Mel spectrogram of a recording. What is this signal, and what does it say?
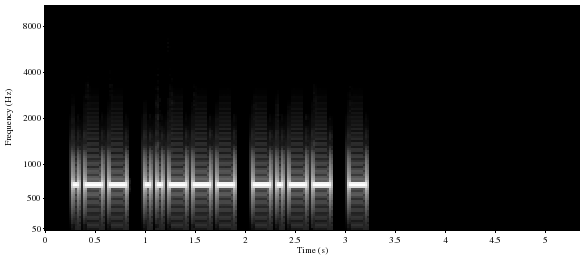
Morse code, heard as a keyed tone, about 20 wpm, 700 Hz. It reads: W2YT
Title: USA Call Signs - 4 Characters - Repeated 3x - 20wpm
